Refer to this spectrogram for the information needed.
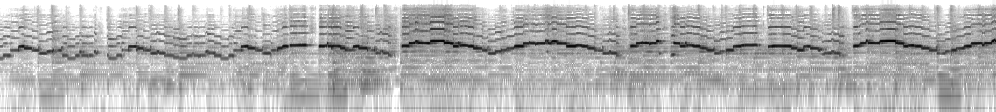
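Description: A nine-year-old plays the piece Silver Spear on penny whistle, a quick, lilting reel melody with bright ornamented runs, backed by steady strummed guitar chords, fairly loud with no talking.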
